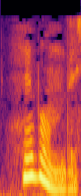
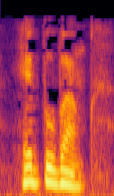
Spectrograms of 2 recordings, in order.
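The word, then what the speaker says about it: Hepburn: 一般市民に衛生のため作り方を教えたのは医療宣教師ヘボンでした。有名な人です。英語の発音ではヘップバーン、あのオードリーヘップバーンと同じですが、シャボンを流行らせたという親近感があって、ヘボン先生と宣教師なのに親しまれていました。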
